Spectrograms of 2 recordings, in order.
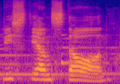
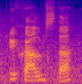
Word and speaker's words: Kristianstad: I will never understand why it's not pronounced Kristianstad. Like, that's how it's written. And then it's like, Kristianstad. Like, what? Makes no fucking sense.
